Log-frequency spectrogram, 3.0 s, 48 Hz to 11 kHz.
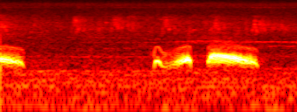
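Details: A spotted dove (tekukur) cooing in the kuk 1 style used to train birds: the tail of one long coo, a silence, then a rising hooked note followed by a sustained, softly falling coo.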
